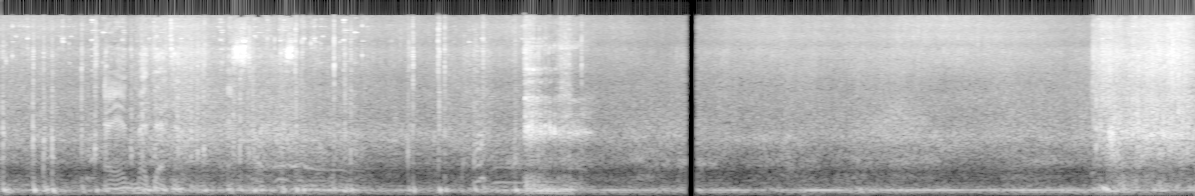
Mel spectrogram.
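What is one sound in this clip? Horse hooves thud on a dirt path at a gallop.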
